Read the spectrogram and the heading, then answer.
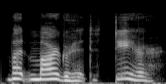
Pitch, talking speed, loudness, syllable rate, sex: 210 Hz, 110 wpm, -15 LUFS, 3.7 syllables/s, female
